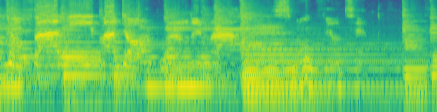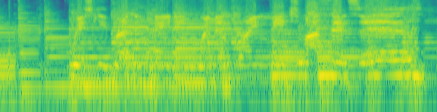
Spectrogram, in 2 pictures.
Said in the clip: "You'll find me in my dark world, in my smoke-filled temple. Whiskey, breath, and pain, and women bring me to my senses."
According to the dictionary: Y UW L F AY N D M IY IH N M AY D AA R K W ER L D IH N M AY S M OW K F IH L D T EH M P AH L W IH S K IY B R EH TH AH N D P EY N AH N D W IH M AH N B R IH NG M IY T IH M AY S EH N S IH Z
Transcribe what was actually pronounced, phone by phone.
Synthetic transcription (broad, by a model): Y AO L F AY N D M IY IH N M AY D AA R K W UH N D IH N M AY S M OW K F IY L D T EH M P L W IH S K IY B R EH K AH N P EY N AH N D W IH M AH N B R IH NG M IY T IH M AY S EH N S IH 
